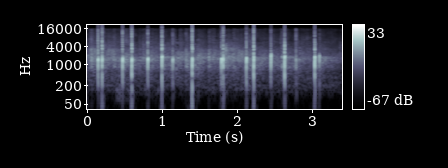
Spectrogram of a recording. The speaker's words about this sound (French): Applaudissements pour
